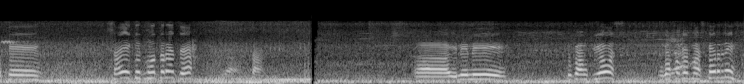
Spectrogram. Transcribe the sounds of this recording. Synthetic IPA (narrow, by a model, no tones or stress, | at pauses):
kɛ | sajaikʊt̪̚mot̪ɾɛt̪jajat̪a | əinini | t̪ukaŋkiɔsŋɡapakemaskəɾnɪh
